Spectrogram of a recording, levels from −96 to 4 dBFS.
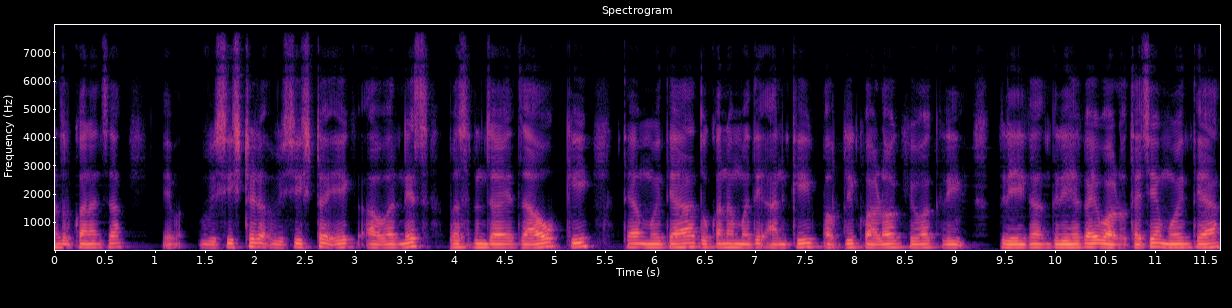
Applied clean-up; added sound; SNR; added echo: neural mask model DeepFilterNet 3.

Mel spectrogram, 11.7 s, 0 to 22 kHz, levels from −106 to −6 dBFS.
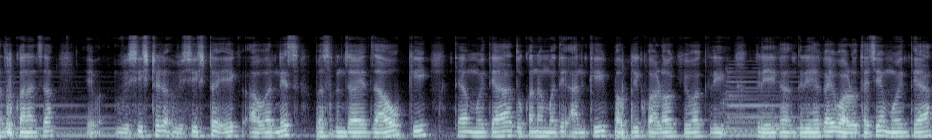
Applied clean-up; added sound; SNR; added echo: none; Electric guitar / Strum; 18 dB; reverberation time 0.3 s.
